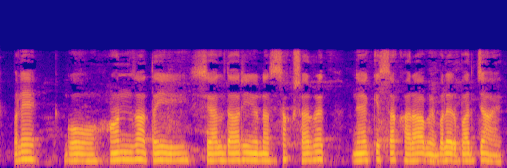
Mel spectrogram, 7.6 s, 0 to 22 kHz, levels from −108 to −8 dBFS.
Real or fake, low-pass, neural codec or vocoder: real; 7.2 kHz; none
